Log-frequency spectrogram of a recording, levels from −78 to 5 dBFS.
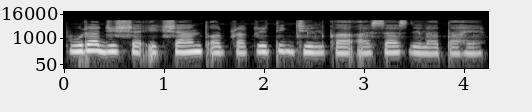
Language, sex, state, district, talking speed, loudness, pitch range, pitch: Hindi, female, Sikkim, Gangtok, 155 wpm, -16 LUFS, 190-220 Hz, 205 Hz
